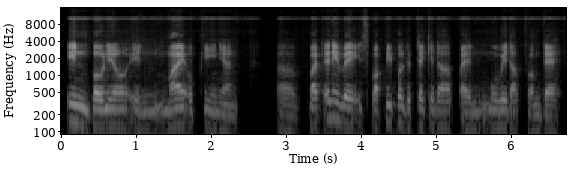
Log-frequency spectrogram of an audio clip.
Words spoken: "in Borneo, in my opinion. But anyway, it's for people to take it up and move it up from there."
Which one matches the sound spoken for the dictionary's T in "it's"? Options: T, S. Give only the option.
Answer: T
